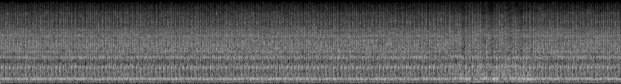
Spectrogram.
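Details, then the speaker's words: Jeep 5.0 stroker build just after startup: lumpy idle with an uneven ticking beat about four times a second. Header temperatures show the middle cylinder not firing (about 220–230° versus 400°); owner suspects pushrods or lifters not yet bled down. "so the middle one for sure ain't hitting which I'm pretty sure ironically was the opposite of what we thought was the outer cylinders that was taking"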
